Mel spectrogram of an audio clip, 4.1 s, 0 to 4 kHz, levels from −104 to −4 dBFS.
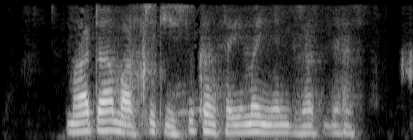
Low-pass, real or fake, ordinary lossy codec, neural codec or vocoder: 3.6 kHz; real; AAC, 16 kbps; none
